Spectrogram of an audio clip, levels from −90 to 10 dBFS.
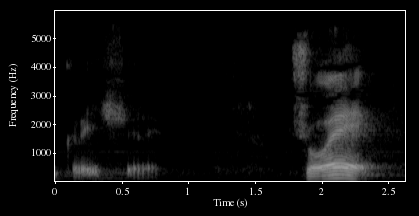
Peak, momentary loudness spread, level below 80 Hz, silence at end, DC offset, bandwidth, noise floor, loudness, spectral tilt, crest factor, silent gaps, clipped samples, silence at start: -22 dBFS; 21 LU; under -90 dBFS; 0.25 s; under 0.1%; 5.6 kHz; -85 dBFS; -36 LUFS; -3 dB/octave; 20 dB; none; under 0.1%; 0.15 s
